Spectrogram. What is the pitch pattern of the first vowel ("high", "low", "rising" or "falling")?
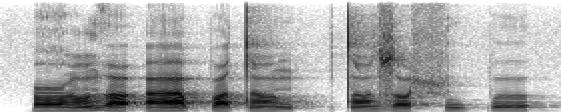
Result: rising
